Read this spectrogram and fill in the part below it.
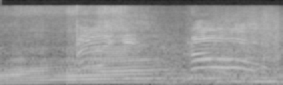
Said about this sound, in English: He turns back as he hears an approaching motorbike.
